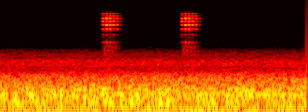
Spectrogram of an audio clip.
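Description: Short electronic blips sound as a game menu is clicked.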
